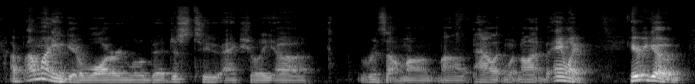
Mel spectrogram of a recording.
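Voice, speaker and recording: On a casual live stream about fragrance, the host rambles eagerly through viewer comments. His medium-pitched voice is worn and going out from talking so long, and the audio is reverberant.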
